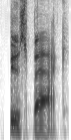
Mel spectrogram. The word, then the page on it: Uzbek: American English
